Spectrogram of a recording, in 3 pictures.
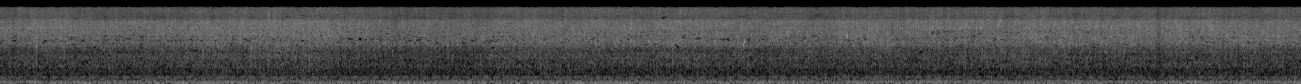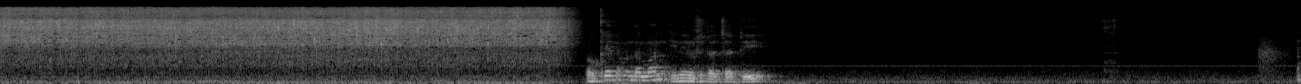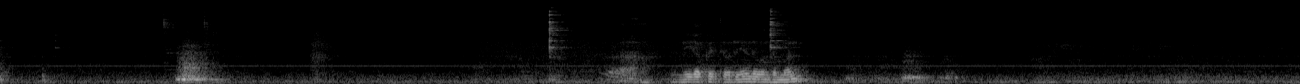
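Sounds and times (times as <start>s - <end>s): chicken sizzling in hot oil: 0.0s - 18.8s
faint low hum: 18.9s - 39.0s.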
